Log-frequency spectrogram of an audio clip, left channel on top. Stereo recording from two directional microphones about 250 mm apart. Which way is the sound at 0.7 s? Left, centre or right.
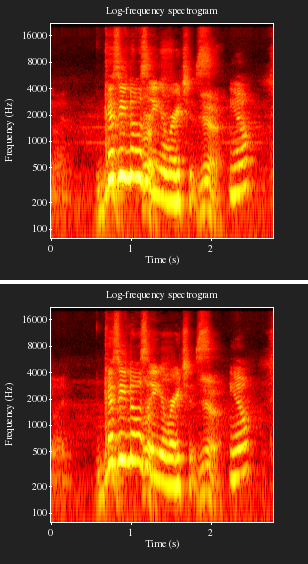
Right.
